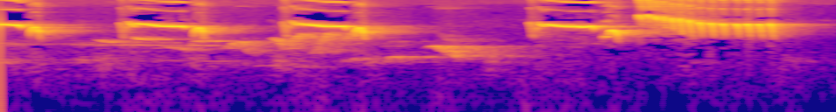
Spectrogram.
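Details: Murai batu, the Indonesian white-rumped shama, singing a lure song: three loud whistled phrases with downslurred tails, a lower slurred note, then a bright phrase ending in a quick buzzy trill.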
